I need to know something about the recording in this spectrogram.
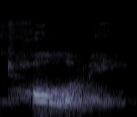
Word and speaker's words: Ptolemy: next next up is ptolemy spelled with the silent p and this is many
